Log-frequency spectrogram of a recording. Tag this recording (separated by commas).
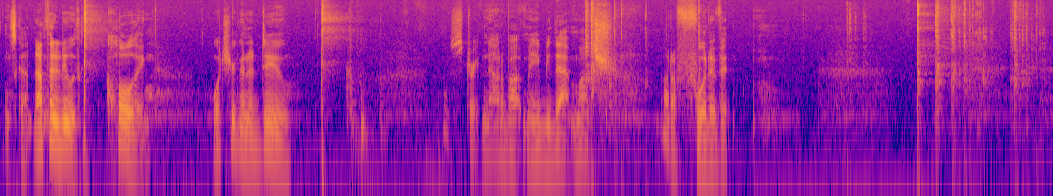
Speech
